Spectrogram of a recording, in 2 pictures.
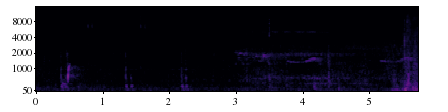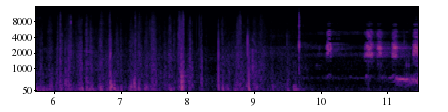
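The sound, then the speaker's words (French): Bird calls in a jungle chirp and warble over a quiet outdoor background, growing busier and louder midway with dense, crackling bursts, then scattered sharp calls near the end. No one speaks. “Les oiseaux.”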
